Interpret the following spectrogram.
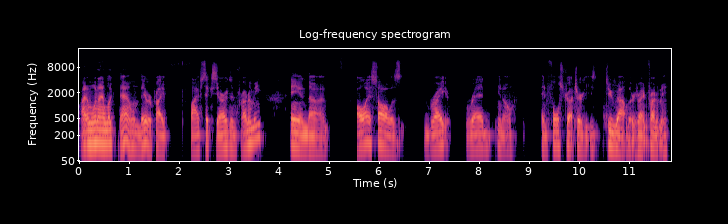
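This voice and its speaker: Man, co-host, lowish voice, chatty and hedging, lots of "you know.". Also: darkish tone. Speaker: podcast co-host. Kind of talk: casual storytelling.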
